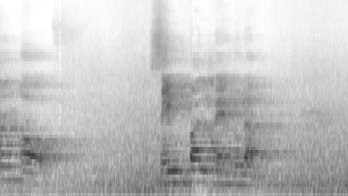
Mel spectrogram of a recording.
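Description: A man speaks calmly, like a teacher explaining.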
